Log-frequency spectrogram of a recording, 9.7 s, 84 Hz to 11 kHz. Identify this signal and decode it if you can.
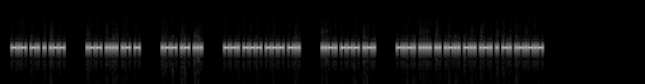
Morse code, heard as a keyed tone, about 50 wpm, 700 Hz. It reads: KNEW WHAT WAS GOOD FOR CHILDREN.
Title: 2x Word-Spacing - Sentences from Top 400 Words - 50wpm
